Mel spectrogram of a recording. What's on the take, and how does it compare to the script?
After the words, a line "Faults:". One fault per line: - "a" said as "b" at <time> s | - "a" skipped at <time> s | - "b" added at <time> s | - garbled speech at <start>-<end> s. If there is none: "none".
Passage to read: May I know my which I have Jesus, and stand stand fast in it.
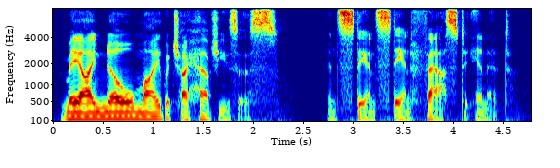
May I know my which I have Jesus, and stand stand fast in it.
Faults:
none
